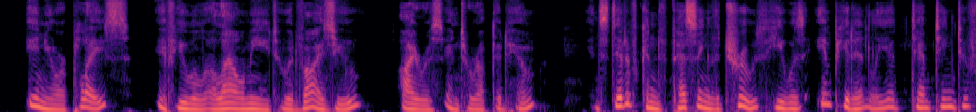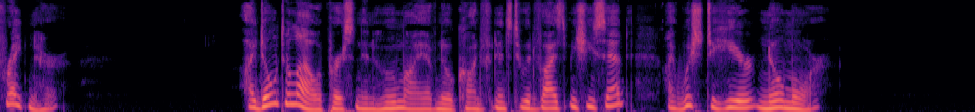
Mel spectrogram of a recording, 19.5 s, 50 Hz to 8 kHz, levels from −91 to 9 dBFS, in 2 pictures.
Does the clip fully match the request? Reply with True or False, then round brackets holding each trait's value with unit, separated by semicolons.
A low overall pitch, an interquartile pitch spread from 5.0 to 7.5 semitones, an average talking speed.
False (165 Hz; 5.3 semitones; 150 wpm)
